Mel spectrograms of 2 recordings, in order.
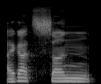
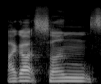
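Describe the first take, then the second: No difference in how they are said.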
